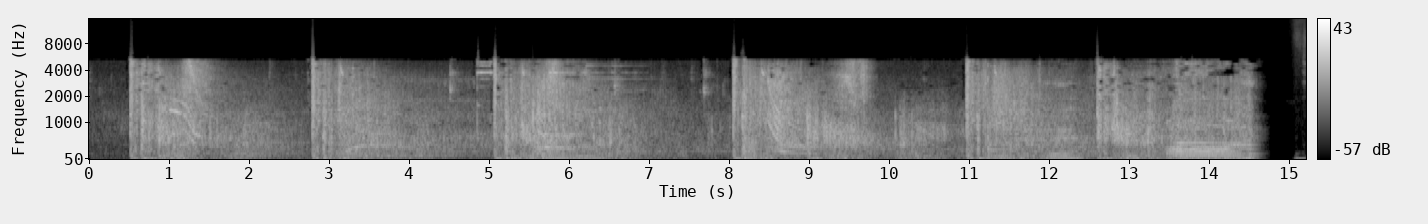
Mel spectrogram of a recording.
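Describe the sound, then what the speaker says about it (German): Gunfire in the video game Hunt: Showdown comes as about six sharp, loud shots spaced a couple of seconds apart, each followed by a decaying reverberant tail. "die letzten Schüsse waren drauf"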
